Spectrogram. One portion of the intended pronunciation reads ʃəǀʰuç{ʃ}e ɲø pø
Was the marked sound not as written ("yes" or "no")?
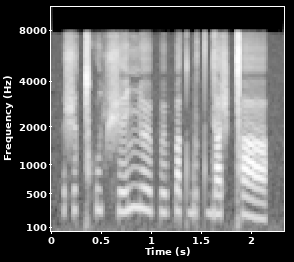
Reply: no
